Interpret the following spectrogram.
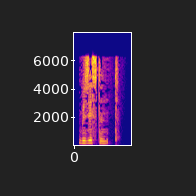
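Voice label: "resistant" British; Flora and fauna, agriculture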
